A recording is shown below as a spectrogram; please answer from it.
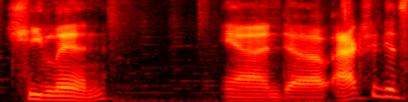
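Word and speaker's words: Qilin: new w zed tank and um it is pronounced chi lin and uh i actually did some research on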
